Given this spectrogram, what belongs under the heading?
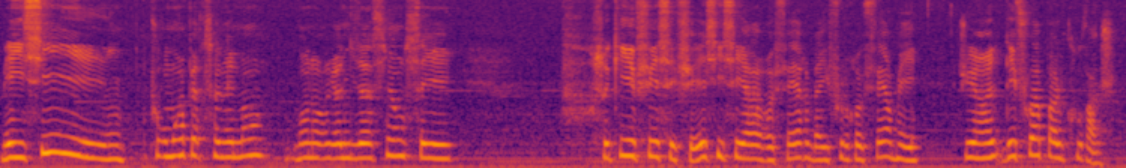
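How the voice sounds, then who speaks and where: At a very slow pace with long, frequent pauses, a woman speaks at a fairly high pitch with fairly even intonation and a dark, mellow tone. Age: 70s. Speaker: retired championship organiser, home-organising client. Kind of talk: interview. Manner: hesitant, with fillers.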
